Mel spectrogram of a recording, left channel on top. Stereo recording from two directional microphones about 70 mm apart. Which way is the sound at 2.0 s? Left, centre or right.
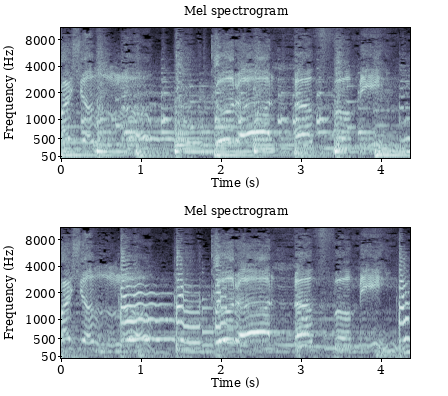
Right.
